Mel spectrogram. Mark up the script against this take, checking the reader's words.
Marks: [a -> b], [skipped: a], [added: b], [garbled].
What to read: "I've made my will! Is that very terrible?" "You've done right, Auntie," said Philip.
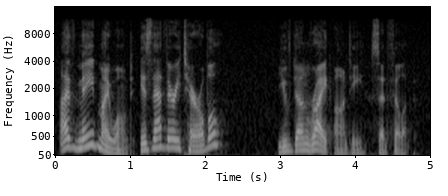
"I've made my [will! -> won't] Is that very terrible?" "You've done right, Auntie," said Philip.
